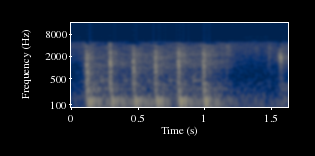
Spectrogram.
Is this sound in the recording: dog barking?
no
